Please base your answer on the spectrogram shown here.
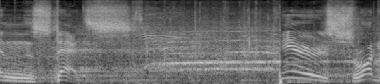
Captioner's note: audience cheering and applauding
